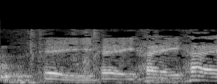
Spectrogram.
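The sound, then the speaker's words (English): A big brown dog barks at another dog about four times in quick succession, roughly every half second, with loud, harmonic yelps that rise and fall in pitch and fill the whole short stretch. “That was the big brown mean dog barking at the retarded dog.”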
